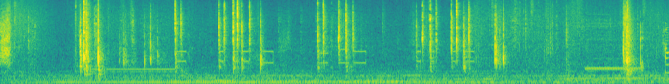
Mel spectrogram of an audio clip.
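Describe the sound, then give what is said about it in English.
A telephone number from the back of a card is dialed in an office: a quick, irregular series of button clicks with short keypad beeps, fairly quiet, over a low background hum and no talking. “He picks up the phone and dials the number on the back of the card.”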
